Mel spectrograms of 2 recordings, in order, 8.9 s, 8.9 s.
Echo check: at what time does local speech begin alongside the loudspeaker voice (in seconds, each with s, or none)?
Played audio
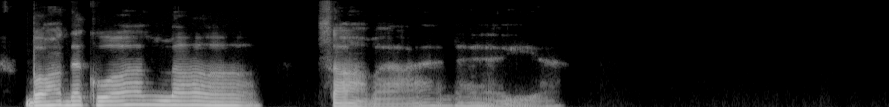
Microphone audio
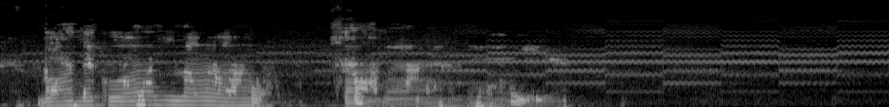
none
